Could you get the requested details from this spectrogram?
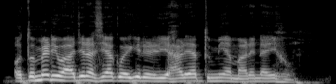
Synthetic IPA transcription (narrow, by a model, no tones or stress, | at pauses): otomeɾiwad͡ʑeɾas̬jak̬weɣiɾeɾeɾiaɦaɾeatumiamaɾenaiɦo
